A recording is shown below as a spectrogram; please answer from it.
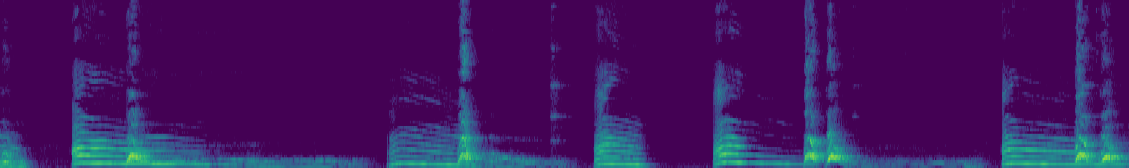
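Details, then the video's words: Benji the dog joins a howl with repeated short wavering howls, each rising sharply then sliding down, some breaking into yelping bursts, with brief silences between phrases. "Benji joins in on the howl"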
